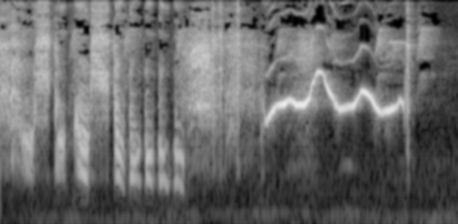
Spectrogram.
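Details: Lyrebird giving a quick run of short descending chirps and clicks, followed by a loud, clear whistle that waves up and down for over a second before cutting off.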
